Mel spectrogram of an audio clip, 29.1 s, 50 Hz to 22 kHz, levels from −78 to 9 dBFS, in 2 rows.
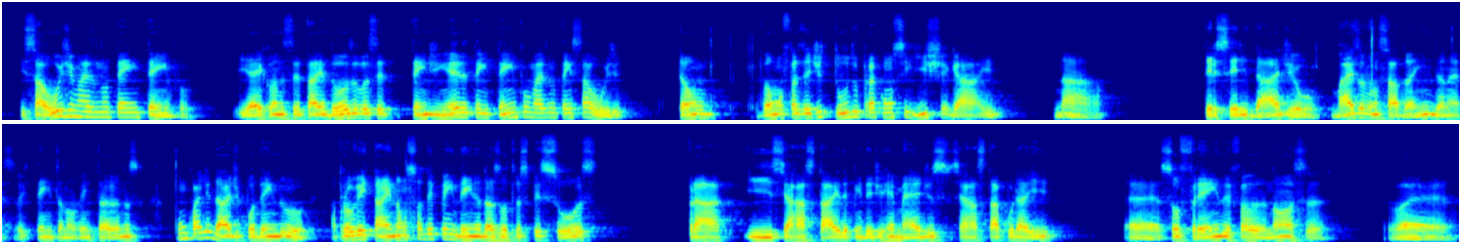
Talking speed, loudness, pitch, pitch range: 145 wpm, -20 LUFS, 125 Hz, 110-140 Hz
